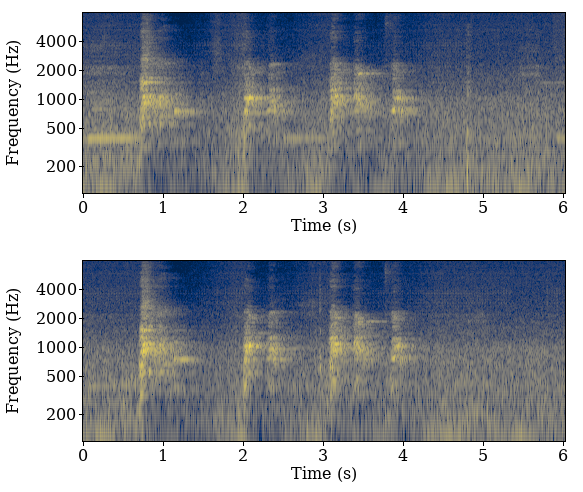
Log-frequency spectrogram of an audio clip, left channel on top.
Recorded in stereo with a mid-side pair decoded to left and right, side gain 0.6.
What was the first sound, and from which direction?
A dog barking, 40° right.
